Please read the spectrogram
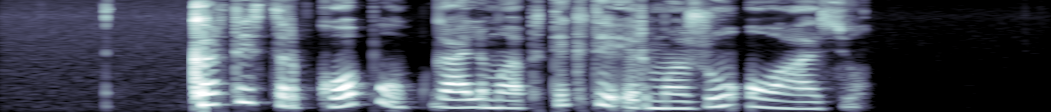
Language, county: Lithuanian, Marijampolė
